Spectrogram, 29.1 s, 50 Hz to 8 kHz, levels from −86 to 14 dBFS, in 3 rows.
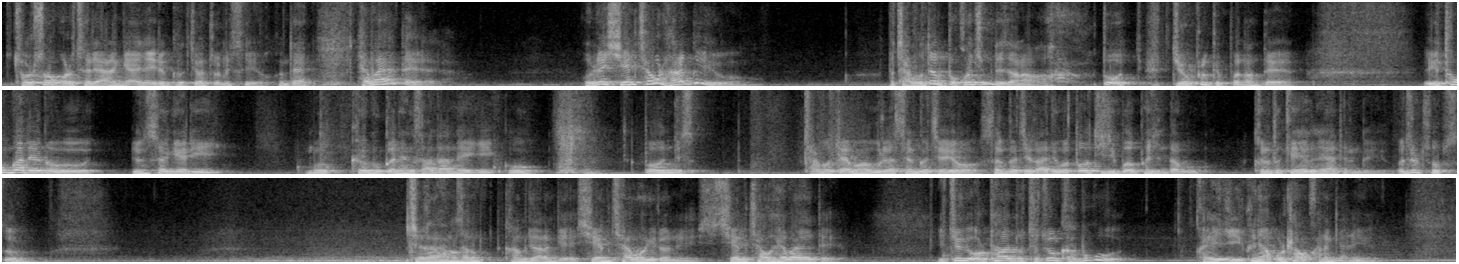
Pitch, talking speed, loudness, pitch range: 140 Hz, 375 characters per minute, -13 LUFS, 110-170 Hz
